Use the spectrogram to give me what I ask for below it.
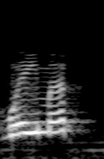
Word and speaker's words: Weimar: Se escribe Weimar con W, eh, eh, Weimar sea, se dice Weimar, es una república impuesta y también eh, costos de guerra, em, muchas cosas, ¿no?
